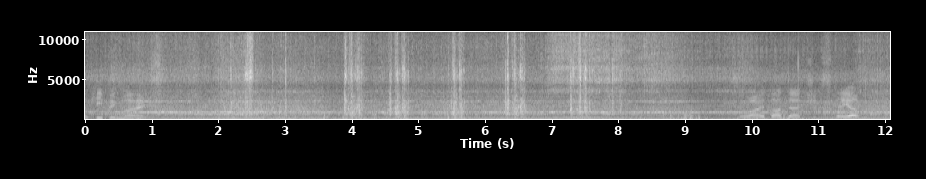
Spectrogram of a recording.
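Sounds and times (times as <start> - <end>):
faint steady whine: 0.0 - 12.0
heat pump humming: 0.0 - 12.0
short crunching noises: 3.8 - 8.1.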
